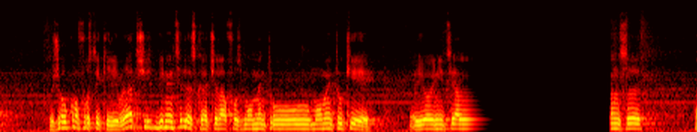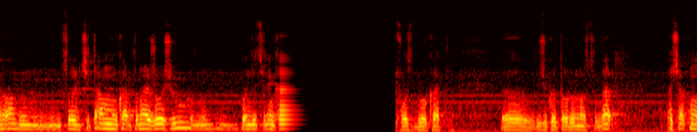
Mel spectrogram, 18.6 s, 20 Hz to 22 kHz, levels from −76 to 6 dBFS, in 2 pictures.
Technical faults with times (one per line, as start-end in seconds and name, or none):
6.17-8.15 long network dropout
12.85-13.03 short concealed packet loss
13.03-14.58 long network dropout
